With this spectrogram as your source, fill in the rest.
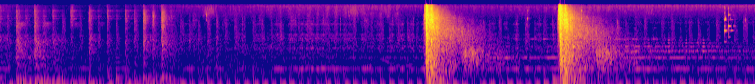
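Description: Two sharp gunshots ring out in an ATOM RPG battle against a Halloween pumpkin-head event backdrop, spaced about two seconds apart and loud over a steady low rumble of game ambience.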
